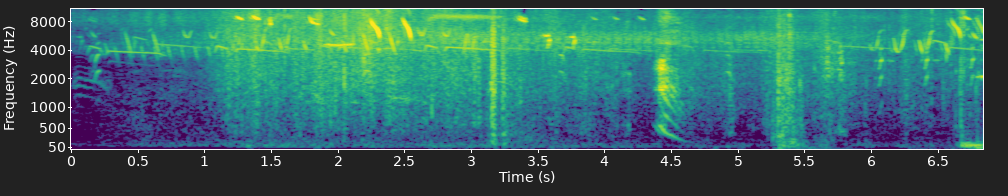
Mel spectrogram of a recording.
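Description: Birds chirp outdoors.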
